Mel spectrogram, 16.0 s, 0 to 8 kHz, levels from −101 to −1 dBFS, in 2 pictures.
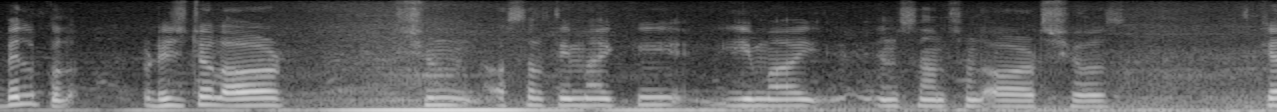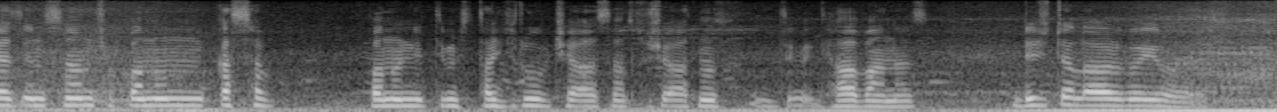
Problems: constant background noise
